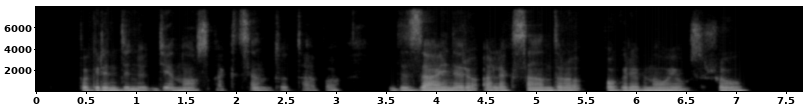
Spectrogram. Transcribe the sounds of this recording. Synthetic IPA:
pɐɡɾʲɪnʲd̪ʲɪnʲʊd̪ʲiɛnoːsɐkt̪sʲɛnt̪ʊt̪ɑːpoː | d̪ʲɪzɑˑɪnʲɛɾʲo̰ːʔɐlʲɛksɑˑnd̪ɾoːpoːɡɾʲebʲnoːjɛʊsʃɐl

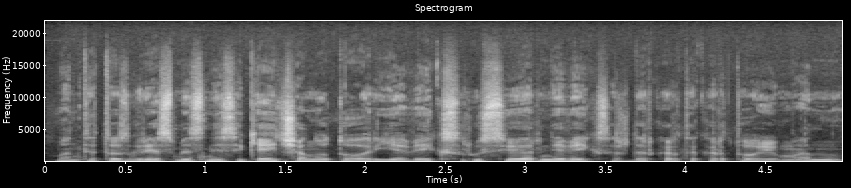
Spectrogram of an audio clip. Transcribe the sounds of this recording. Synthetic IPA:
mɐnt̪ɐɪt̪oːs̬ɡɾʲæːsʲmʲeːsnʲɛsʲɪkʲɛɪt͡ʃʲɛnuɔt̪oːɐrjiɛʋʲɛɪksrusʲɪjoːɐrnʲɛʋʲɛɪksɐʃd̪ɐrkɐrt̪ɐkɐɾt̪oːjʊmɐn

